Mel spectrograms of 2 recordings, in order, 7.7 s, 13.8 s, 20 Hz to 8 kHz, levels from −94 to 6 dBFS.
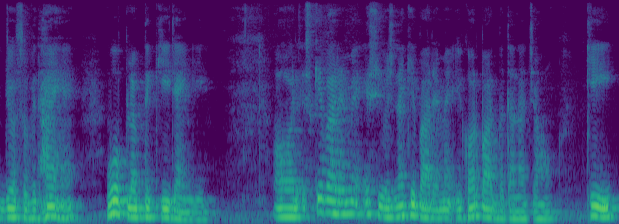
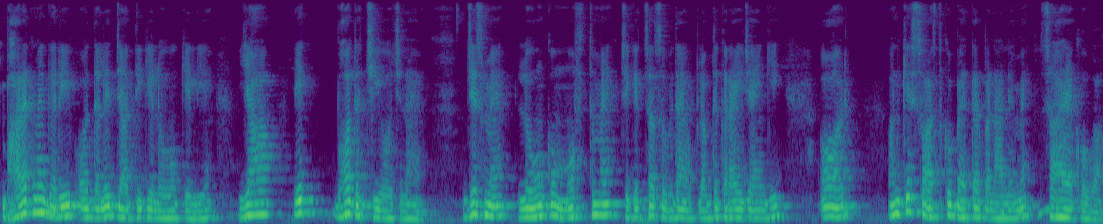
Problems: constant background noise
